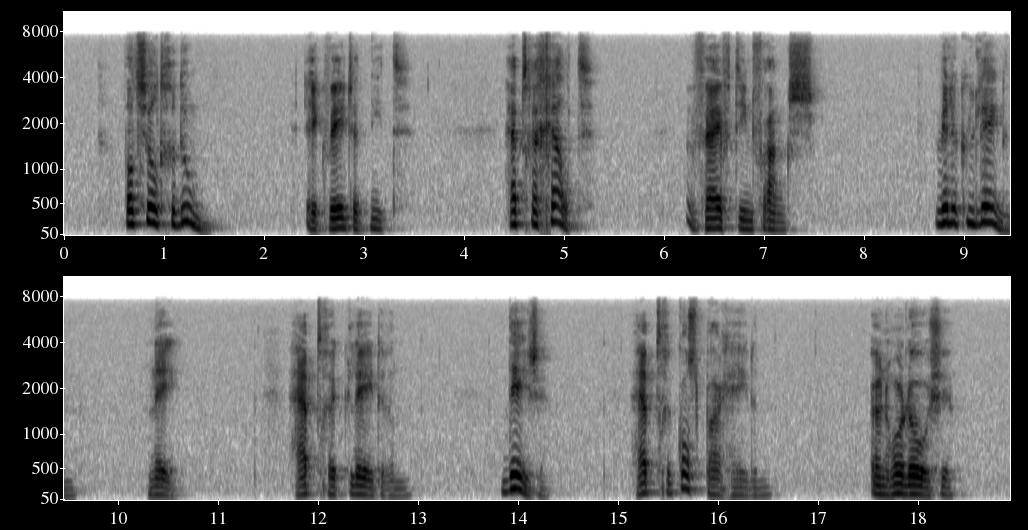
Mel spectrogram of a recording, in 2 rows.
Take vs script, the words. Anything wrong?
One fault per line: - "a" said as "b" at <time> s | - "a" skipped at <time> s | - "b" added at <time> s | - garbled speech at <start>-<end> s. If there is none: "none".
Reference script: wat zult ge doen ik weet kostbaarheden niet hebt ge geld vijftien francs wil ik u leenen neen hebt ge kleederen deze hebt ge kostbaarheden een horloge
- "kostbaarheden" said as "het" at 2.9 s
